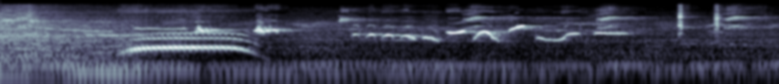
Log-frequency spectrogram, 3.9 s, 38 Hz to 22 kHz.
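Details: Captive-bred F4 white-rumped shama singing vigorously: a loud, downward-arched nasal note with strong overtones, then quick varied whistled phrases with rising and falling slurs and sharp clicks, over a low background hum.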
